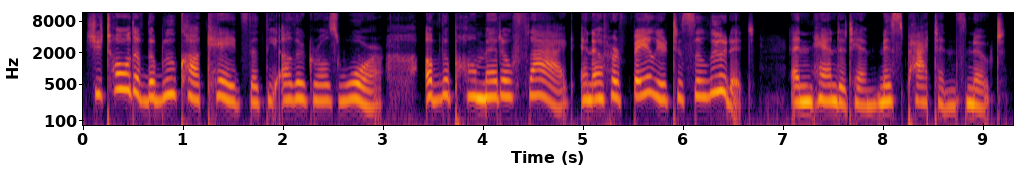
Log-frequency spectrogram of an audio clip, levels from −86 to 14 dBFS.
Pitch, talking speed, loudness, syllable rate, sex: 255 Hz, 180 wpm, -17 LUFS, 4.7 syllables/s, female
